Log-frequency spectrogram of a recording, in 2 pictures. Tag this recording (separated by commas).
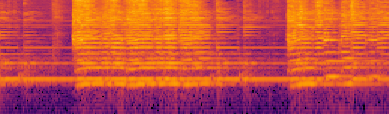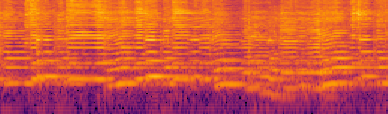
Cello, Musical instrument, Bowed string instrument, Music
